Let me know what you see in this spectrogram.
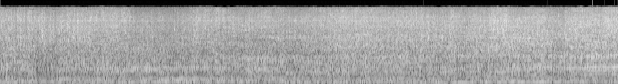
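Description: Several four-cylinder demolition derby cars' engines running and revving at once, a dense, steady din, with a few wavering higher tones near the end.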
